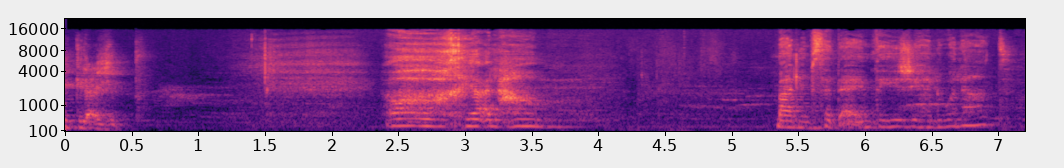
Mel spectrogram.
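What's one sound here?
A woman speaks with emotion close by.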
